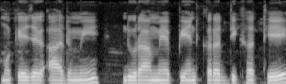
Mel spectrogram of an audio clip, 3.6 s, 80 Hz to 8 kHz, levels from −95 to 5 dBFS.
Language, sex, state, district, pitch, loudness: Sadri, male, Chhattisgarh, Jashpur, 115 Hz, -16 LUFS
